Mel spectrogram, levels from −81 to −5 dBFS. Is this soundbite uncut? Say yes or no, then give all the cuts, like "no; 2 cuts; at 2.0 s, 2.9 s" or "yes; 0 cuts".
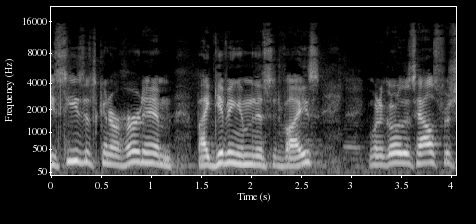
no; 1 cut; at 2.9 s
